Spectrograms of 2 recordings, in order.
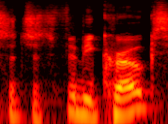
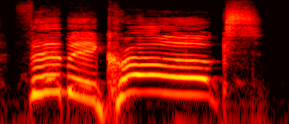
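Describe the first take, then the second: First: Said in the usual way. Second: Very high, loud cartoon character yelp; Phoebe Croaks voice. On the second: Shown as a demonstration. Voice actor bursting into a character voice, very high and loud. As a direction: announce your own name like a squawking toon.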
